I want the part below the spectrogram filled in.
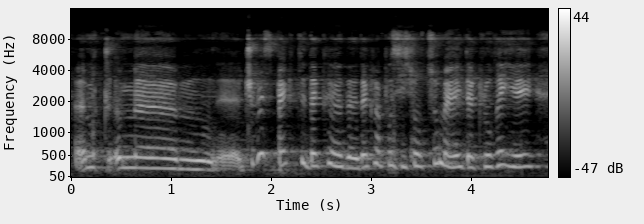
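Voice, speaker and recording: A woman doctor with a Moroccan accent, answering callers on a radio advice show, mixing in French and restarting often. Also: sits high. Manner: fast Darija mixed with French, many restarts.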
